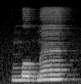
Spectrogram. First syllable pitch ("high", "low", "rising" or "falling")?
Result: low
